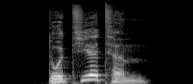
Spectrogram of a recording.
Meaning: strong dative masculine/neuter singular of dotiert
- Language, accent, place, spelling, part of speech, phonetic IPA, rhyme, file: German, Germany, Berlin, dotiertem, adjective, [doˈtiːɐ̯təm], -iːɐ̯təm, De-dotiertem.ogg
